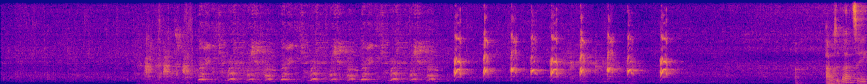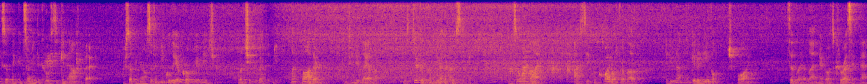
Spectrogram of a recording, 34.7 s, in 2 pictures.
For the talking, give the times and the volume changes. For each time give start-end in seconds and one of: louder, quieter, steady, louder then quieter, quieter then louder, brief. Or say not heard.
15.8-34.6 steady.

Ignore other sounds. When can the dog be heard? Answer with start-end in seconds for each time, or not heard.
2.7-13.4.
